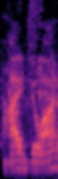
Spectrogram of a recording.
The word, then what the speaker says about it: Juan: But by the way, hi, Juwan. Am I pronouncing that correctly? – Hey, perfect.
